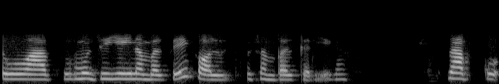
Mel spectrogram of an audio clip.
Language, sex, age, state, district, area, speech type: Hindi, female, 18-30, Madhya Pradesh, Chhindwara, urban, conversation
